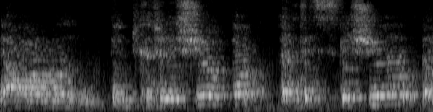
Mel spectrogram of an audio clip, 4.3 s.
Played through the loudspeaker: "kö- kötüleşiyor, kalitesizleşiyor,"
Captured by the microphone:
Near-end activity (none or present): none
